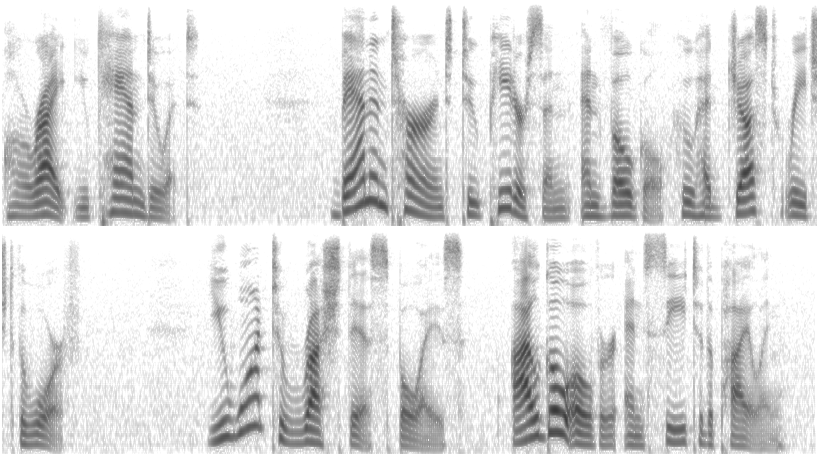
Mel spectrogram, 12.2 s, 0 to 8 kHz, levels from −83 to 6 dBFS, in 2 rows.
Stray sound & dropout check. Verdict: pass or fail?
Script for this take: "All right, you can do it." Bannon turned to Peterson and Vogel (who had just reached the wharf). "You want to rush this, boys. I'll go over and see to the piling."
pass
